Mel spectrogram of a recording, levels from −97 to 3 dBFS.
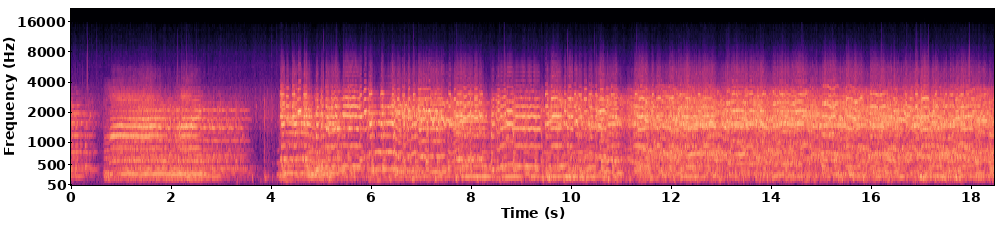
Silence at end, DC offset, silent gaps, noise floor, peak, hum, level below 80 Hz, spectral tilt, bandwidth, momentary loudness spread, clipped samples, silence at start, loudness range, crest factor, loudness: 0 s; under 0.1%; none; -35 dBFS; 0 dBFS; none; -60 dBFS; -4 dB/octave; 9.4 kHz; 7 LU; under 0.1%; 0 s; 5 LU; 12 dB; -10 LUFS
